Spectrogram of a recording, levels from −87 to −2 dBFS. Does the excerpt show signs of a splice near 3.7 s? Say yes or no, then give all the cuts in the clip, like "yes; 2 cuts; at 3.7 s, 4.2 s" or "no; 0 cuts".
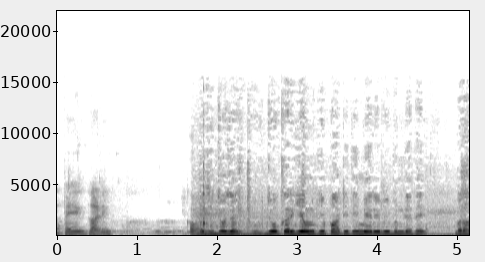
no; 1 cut; at 1.7 s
